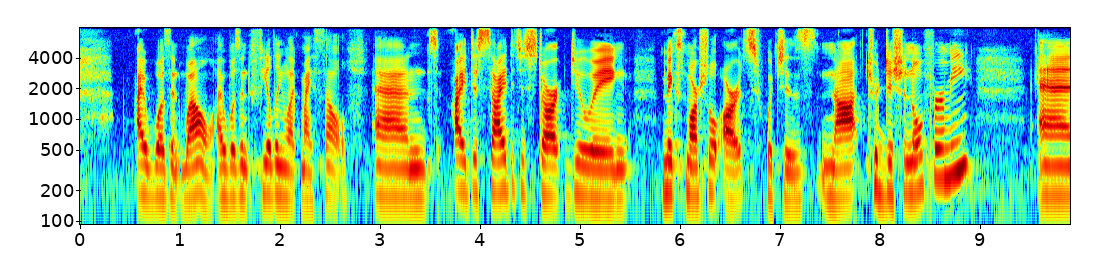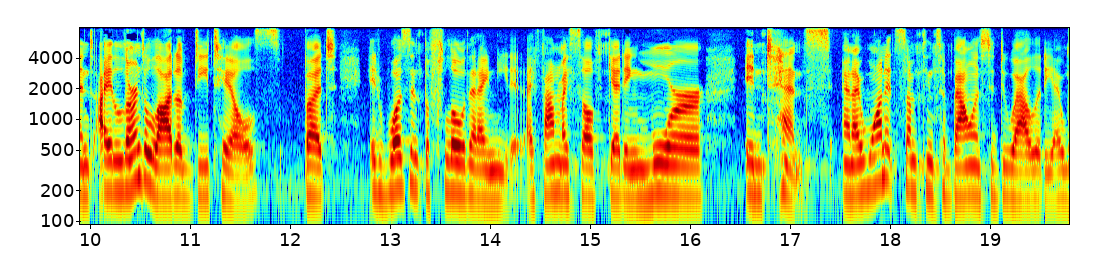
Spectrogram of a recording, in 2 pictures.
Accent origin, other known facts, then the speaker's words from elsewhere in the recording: New York City, New York, United States; I grew up in the South Bronx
